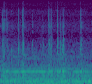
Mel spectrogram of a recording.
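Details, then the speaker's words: Tactile push-button switch on a washing machine control board, pressed by hand: small, crisp, distinct clicks one after another, a good switch. "escutei aprovei e ela dá um estalinho certo pessoal"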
